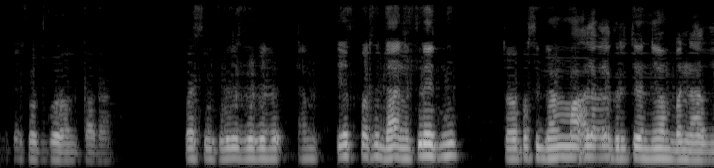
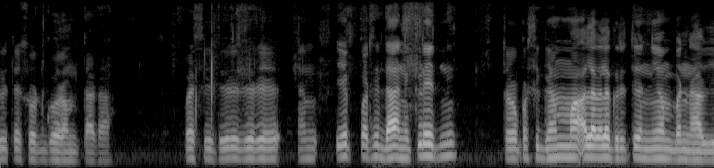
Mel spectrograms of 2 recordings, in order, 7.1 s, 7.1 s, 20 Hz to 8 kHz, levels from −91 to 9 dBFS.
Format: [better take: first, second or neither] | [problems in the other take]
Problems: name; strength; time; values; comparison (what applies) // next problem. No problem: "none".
second | noise reduction (neural mask model DeepFilterNet 3)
